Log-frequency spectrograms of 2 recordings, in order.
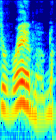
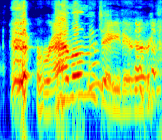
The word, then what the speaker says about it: Remem: Don't wear it Okay, that is pronounced Ramum. I don't care what you say. Ramum Jader.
